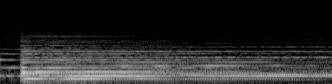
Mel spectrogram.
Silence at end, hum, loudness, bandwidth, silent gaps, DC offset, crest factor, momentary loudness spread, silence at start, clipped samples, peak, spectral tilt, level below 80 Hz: 0 s; none; -24 LUFS; 4.7 kHz; none; under 0.1%; 16 dB; 9 LU; 0 s; under 0.1%; -8 dBFS; -8.5 dB/octave; -56 dBFS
